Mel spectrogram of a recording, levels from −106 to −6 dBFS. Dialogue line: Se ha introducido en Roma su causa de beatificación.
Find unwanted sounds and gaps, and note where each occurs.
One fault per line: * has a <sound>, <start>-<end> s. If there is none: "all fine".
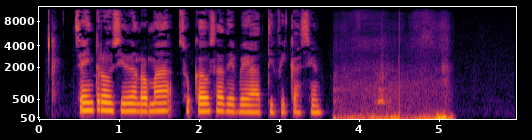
* has a bark, 3.7-5.2 s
